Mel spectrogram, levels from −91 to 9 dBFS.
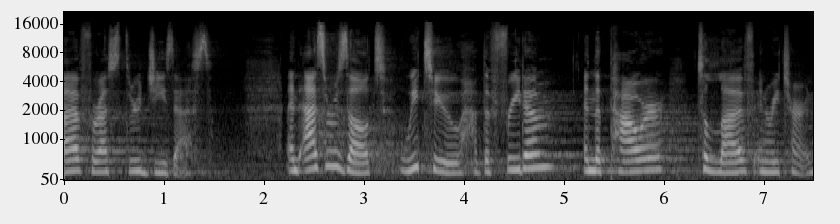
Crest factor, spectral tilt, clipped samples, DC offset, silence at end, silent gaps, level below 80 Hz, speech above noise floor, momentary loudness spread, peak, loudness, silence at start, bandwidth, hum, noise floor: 20 dB; -2.5 dB/octave; under 0.1%; under 0.1%; 0 s; none; -74 dBFS; 26 dB; 12 LU; -12 dBFS; -32 LUFS; 0 s; 16.5 kHz; none; -58 dBFS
